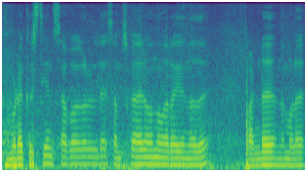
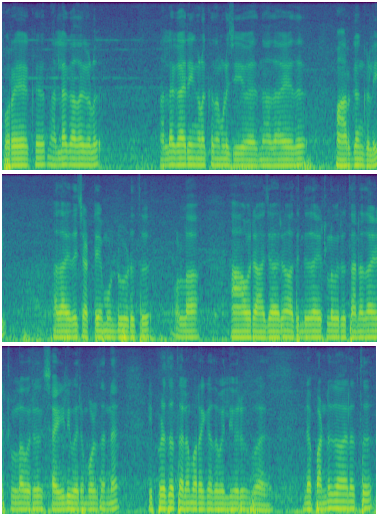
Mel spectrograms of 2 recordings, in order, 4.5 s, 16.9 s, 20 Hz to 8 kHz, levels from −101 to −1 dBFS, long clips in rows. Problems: background sounds at intervals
